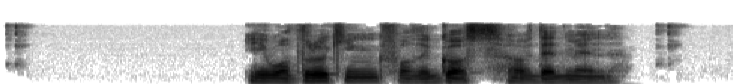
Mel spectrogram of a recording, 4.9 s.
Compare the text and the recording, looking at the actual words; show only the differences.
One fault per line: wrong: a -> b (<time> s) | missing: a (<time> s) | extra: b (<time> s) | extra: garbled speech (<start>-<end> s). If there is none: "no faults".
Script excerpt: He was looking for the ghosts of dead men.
no faults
